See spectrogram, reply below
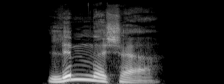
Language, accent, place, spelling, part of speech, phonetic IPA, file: German, Germany, Berlin, limnischer, adjective, [ˈlɪmnɪʃɐ], De-limnischer.ogg
- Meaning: inflection of limnisch: 1. strong/mixed nominative masculine singular 2. strong genitive/dative feminine singular 3. strong genitive plural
